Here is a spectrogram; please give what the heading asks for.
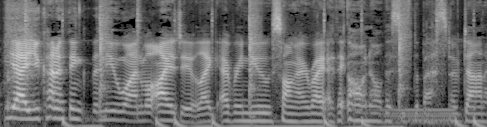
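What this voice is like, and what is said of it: Canadian accent. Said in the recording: “I can obviously tell from the accent ... I'm from Canada, okay. Ontario, Canada.”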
